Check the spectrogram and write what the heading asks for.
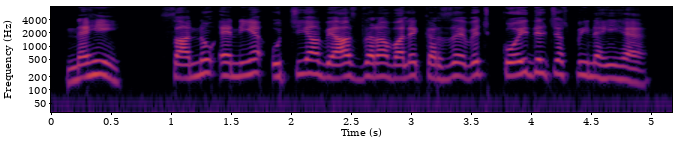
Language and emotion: Punjabi, disgusted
